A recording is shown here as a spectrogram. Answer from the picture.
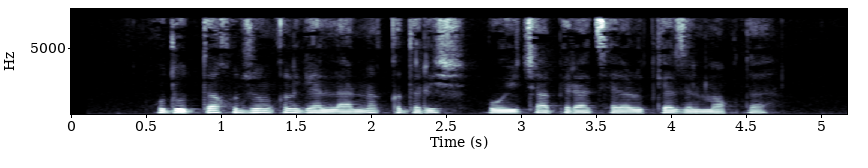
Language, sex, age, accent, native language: Uzbek, male, 18-24, Farg'ona, Uzbek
